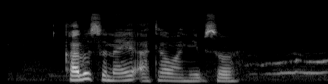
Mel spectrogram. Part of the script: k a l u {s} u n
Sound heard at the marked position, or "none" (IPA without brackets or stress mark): s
